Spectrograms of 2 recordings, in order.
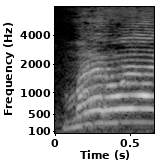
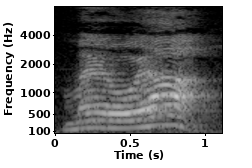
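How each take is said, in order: First: "मैं रोया" cried out higher and louder; emphatic recitation. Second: "मैं रोया" dropped lower, held steady; a lower, sombre "मैं रोया"; low recitation. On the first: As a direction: punch "रोया" with a lifted, louder voice. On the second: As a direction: let "मैं रोया" sink low and grave. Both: Shown as a demonstration. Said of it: "तो वही बच्चन जी बता रहे हैं".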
